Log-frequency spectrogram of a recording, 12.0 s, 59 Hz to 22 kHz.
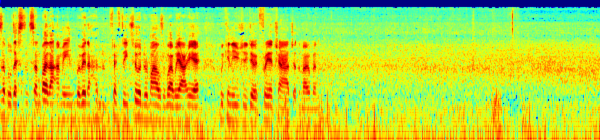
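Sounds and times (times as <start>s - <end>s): outdoor background rumble: 0.0s - 12.0s.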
